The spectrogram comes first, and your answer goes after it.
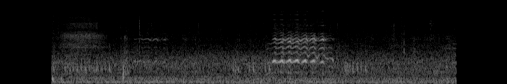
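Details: Goat giving a single short, wavering bleat with a quivering tremolo, heard midway through. Before and after it there is only a low background rumble and hiss.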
